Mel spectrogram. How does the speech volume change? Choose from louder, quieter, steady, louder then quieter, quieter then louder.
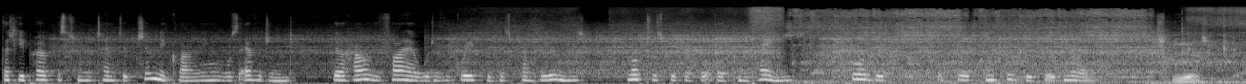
steady.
